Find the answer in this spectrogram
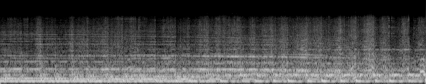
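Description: Festival float music with rapid, even drumming and steady held notes, running continuously at a loud level.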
